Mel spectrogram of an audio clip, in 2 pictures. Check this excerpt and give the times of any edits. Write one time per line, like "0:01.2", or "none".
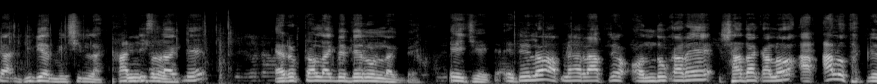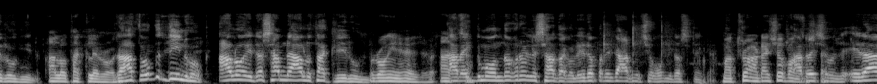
0:01.1
0:04.4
